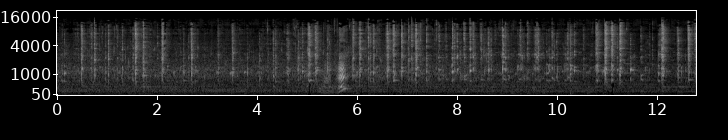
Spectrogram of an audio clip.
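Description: Wire whisk beating a runny zgougou and flour batter in a glass bowl: rapid irregular clicks and taps of the wires against the glass. A short rising squeak comes about halfway through.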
